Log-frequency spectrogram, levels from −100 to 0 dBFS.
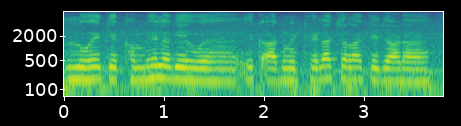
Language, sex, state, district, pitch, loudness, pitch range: Hindi, male, Gujarat, Valsad, 170 Hz, -14 LUFS, 160-175 Hz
